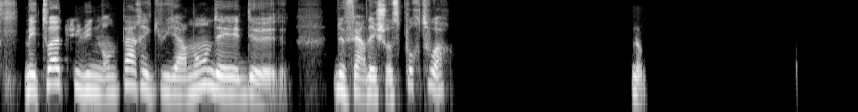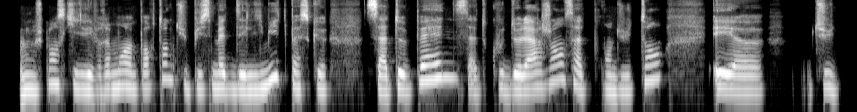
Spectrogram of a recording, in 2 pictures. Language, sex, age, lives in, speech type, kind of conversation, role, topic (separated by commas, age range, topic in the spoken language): French, female, 45-49, France, conversation, advice, advisor, Pourquoi ai-je du mal à poser des limites et à dire non ?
